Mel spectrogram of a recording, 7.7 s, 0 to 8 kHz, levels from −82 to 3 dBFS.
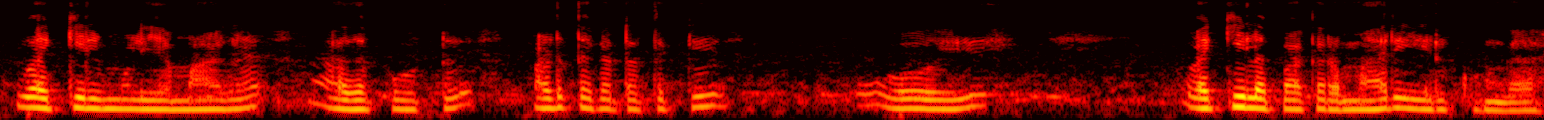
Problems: low volume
